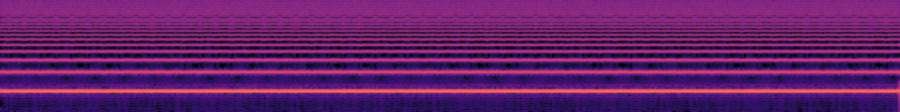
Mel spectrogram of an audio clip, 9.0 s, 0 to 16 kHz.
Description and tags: Transistor Organ Violin - F5
Sample of an old combo organ set to its "Violin" setting.
Recorded with a DI-Box and a RME Babyface using Cubase.
Have fun!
